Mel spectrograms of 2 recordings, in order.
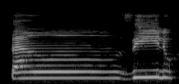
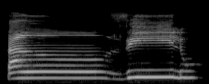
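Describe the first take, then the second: Both takes have the same delivery.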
